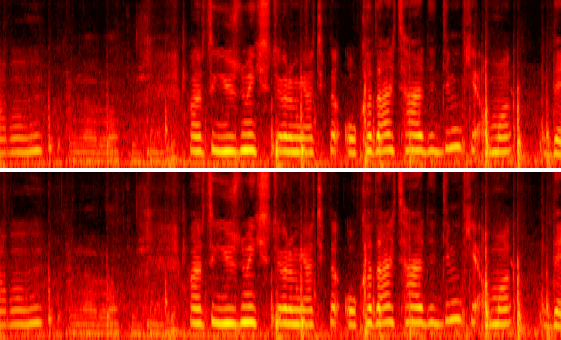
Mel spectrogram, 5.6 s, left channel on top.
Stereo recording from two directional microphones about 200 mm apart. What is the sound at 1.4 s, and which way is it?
Speech, centre (ahead or behind).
